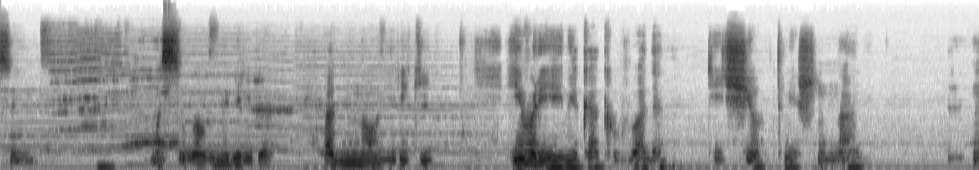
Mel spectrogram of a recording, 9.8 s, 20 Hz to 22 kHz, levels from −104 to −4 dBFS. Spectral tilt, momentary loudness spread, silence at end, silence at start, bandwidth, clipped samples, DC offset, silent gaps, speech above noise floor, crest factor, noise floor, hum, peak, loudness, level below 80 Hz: -3 dB/octave; 16 LU; 0 s; 0 s; over 20 kHz; under 0.1%; under 0.1%; none; 32 dB; 22 dB; -54 dBFS; none; 0 dBFS; -21 LUFS; -56 dBFS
